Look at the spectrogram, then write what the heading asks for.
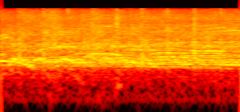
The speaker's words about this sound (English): Can you please welcome to the stage the biggest round of applause you've given tonight,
